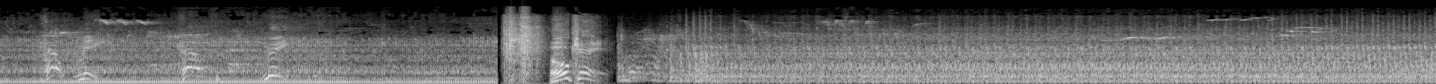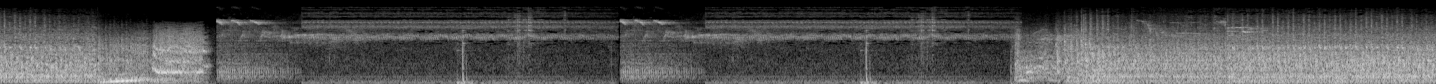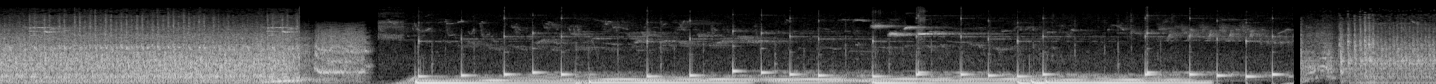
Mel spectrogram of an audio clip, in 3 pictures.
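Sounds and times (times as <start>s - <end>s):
tractor engine running: 6.8s - 15.3s.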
